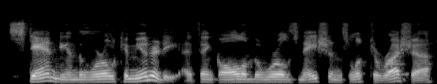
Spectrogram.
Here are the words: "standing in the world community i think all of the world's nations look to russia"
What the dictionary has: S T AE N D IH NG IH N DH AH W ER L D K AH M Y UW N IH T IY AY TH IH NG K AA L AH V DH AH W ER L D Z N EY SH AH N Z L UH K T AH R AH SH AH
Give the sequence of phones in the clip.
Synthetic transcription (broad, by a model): S T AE N D IH NG IH N DH AH W ER L D K AH M Y UW N IH T IY AY TH IH NG K AA L AH V DH AH W ER L D Z N EY SH AH N Z L UH K T AH R AH SH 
